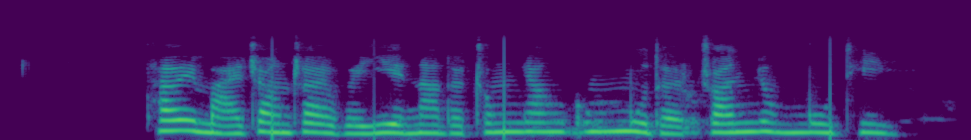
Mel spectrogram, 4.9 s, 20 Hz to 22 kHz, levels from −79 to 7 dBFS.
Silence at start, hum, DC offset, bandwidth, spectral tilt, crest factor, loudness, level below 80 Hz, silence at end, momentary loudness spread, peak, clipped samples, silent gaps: 0.8 s; none; under 0.1%; 6.6 kHz; -6.5 dB/octave; 14 dB; -20 LUFS; -56 dBFS; 0.4 s; 5 LU; -6 dBFS; under 0.1%; none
